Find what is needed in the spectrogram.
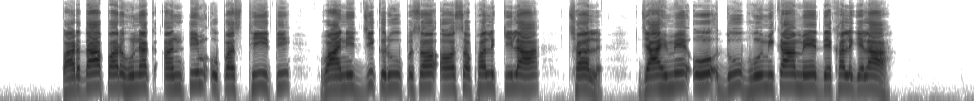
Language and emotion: Maithili, neutral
